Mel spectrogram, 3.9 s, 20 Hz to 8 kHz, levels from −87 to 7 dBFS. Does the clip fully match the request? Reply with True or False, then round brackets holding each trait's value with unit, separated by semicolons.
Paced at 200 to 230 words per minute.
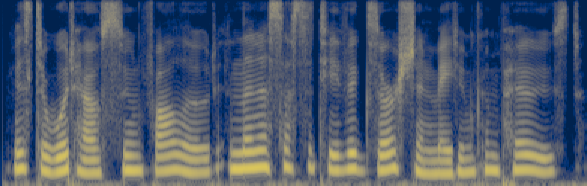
False (185 wpm)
